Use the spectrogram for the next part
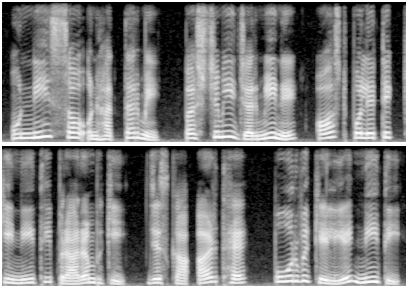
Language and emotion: Hindi, neutral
